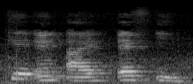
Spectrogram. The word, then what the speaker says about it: knife: example where we have k n i f e k is actually physically present in the word but it is not pronounced it is pronounced as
